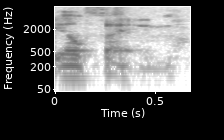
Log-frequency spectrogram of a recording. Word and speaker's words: Ilthane: The shortest common pronunciation of it, fragment, would be Ilthane. Ilthane.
